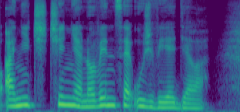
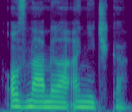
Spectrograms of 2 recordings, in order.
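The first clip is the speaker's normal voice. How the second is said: usual speaking voice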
